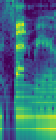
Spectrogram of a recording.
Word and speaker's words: Fenrir: So then you have how do you pronounce the next one? Fenrir? Fenrir.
